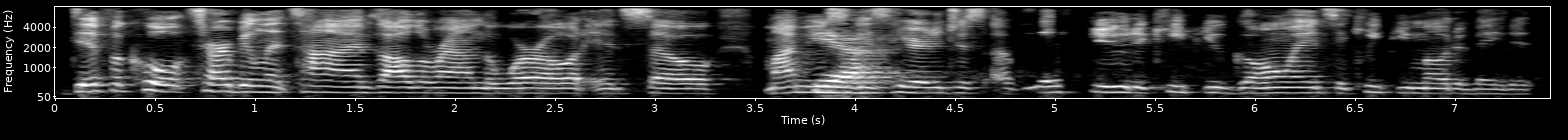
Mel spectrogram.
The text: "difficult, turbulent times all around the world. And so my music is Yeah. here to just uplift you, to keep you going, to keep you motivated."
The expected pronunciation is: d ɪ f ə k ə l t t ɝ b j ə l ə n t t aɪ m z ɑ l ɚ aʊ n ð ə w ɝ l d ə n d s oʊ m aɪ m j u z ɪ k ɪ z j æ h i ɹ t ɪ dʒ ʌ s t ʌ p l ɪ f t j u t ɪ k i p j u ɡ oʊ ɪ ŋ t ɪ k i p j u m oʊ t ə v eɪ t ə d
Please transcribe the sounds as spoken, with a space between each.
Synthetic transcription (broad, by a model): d ɪ f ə k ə l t t ɝ b j l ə n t t aɪ m z ɑ l ɚ aʊ n ð ə w ɝ l d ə n s oʊ m aɪ m j u z ɪ k ɪ z h i ɹ t ɪ dʒ ʌ s t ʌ b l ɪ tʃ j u t ɪ k i p j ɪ ɡ oʊ ɪ ŋ t ɪ k i p j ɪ m oʊ t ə v eɪ t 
